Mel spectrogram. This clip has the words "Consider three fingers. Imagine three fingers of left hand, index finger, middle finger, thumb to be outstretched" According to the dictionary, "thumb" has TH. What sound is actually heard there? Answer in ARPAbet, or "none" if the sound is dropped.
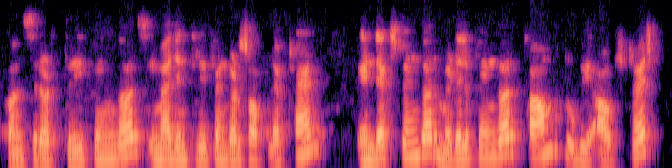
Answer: T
